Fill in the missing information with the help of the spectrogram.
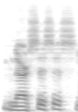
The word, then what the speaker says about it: Narcissus: Narcissus. Am I saying it right? – Narcissus. Yeah.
